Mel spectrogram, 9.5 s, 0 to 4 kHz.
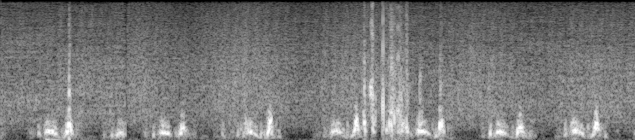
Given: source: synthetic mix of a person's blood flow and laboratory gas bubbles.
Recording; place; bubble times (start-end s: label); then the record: Doppler ultrasound of blood flow; precordium
5.43-5.65 s: bubbles
5.69-6.13 s: bubbles
6.26-6.34 s: bubbles
From the record:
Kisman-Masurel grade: 212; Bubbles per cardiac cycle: several, 3 to 8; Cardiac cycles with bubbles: 1 to 10%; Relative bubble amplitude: moderate (0.250 to 0.450); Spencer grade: 1 (occasional bubble signal discernible with the cardiac motion signal, with majority of cardiac periods free of bubbles); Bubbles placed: only in the low amplitude regions of the cardiac cycle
